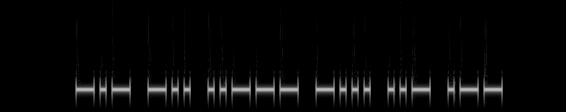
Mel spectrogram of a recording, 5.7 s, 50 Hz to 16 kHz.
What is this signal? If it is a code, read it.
Morse code, heard as a keyed tone, about 20 wpm, 700 Hz. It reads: KD2BUW
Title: USA Call Signs - 6 Characters - 3x Character Spacing - 20wpm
